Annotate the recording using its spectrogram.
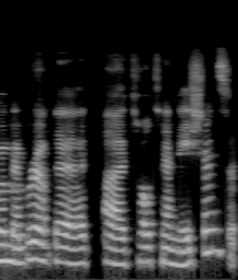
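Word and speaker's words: Tahltan: Uh so I'm a member of the uh Talllan nation. So it's pronounced tall and tan and as you see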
